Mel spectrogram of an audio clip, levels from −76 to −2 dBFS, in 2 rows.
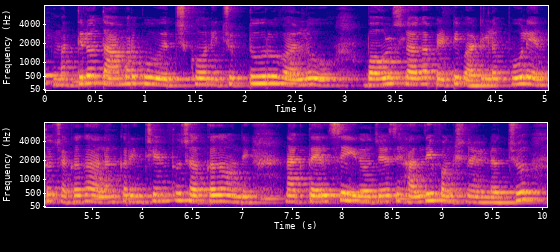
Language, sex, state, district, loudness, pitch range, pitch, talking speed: Telugu, female, Telangana, Karimnagar, -16 LUFS, 205-240 Hz, 215 Hz, 135 wpm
